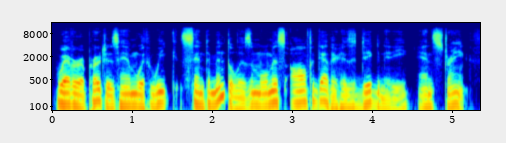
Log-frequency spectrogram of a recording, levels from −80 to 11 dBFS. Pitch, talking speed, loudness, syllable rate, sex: 105 Hz, 145 wpm, -19 LUFS, 4.8 syllables/s, male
